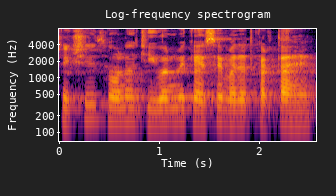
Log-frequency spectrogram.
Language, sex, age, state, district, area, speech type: Hindi, male, 45-60, Madhya Pradesh, Balaghat, rural, spontaneous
